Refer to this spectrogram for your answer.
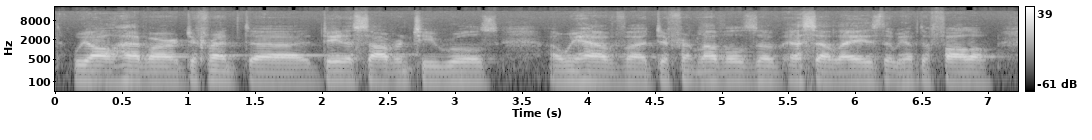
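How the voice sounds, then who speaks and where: With noticeable background noise, a man with an American accent and a fairly low pitch talks at a fairly quick pace in a monotone, flat intonation. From United States. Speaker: marketing executive. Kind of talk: panel discussion. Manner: halting.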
